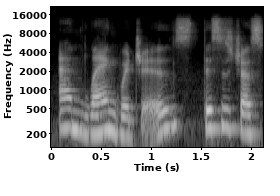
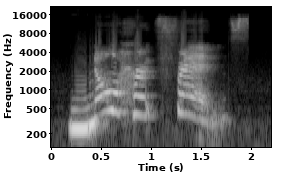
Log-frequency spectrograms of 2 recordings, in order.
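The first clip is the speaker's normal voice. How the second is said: very high, loud yell in character voice; 9 semitones higher, 7 dB louder than usual. Voicing a character launching an arrow: yelling in character. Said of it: "Cora is going to yell in deep speech".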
